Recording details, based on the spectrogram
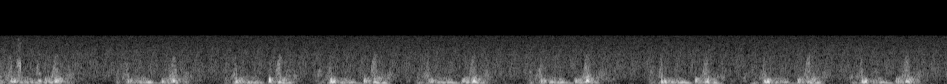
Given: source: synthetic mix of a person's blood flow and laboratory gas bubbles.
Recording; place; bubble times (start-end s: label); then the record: Doppler ultrasound of blood flow; precordium
0.00-0.24 s: bubbles
0.35-0.45 s: bubbles
From the record:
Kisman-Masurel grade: 211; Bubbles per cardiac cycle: several, 3 to 8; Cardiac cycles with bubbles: 1 to 10%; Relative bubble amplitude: barely perceptible (0.100 to 0.250); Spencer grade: 1 (occasional bubble signal discernible with the cardiac motion signal, with majority of cardiac periods free of bubbles); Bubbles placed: only in the low amplitude regions of the cardiac cycle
